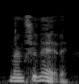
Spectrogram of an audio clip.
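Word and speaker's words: Mancinelli: A um well, yeah, a microbiologist named Lynn Rothschild and uh her partner Roco Mensanelli, I believe that's how you pronounce that. Menanelli.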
